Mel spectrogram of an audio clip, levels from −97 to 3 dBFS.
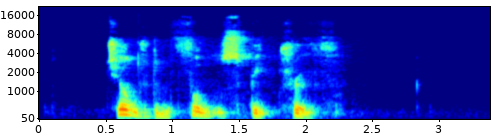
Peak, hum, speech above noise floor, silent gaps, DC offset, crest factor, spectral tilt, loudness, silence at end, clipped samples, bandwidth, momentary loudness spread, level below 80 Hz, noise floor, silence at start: -10 dBFS; none; 58 dB; none; under 0.1%; 22 dB; -5 dB/octave; -29 LUFS; 1.2 s; under 0.1%; 16 kHz; 10 LU; -66 dBFS; -86 dBFS; 0.5 s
